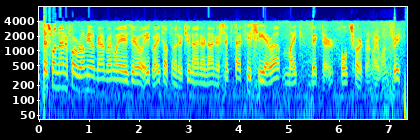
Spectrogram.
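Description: Fast-talking male air traffic controller. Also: mid-range voice, lively intonation. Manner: clipped, procedural. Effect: radio. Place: Vancouver air traffic control radio channel. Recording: dull radio audio, faint hiss.

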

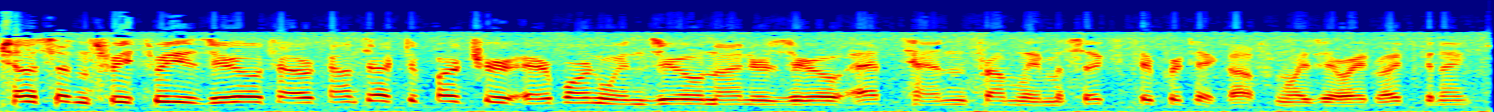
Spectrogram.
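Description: A male air traffic controller rattles off clipped radio instructions very quickly at a medium pitch. The transmission is muffled, with clear background noise. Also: steady tone. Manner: clipped procedural phraseology. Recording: noisy muffled aviation radio.

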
